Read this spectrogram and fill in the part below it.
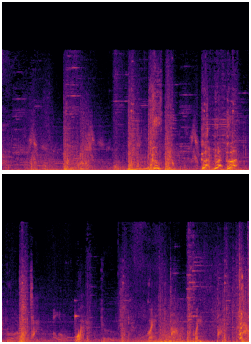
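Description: Weapon blows land with sharp, fiery impacts.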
